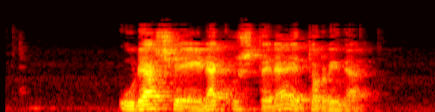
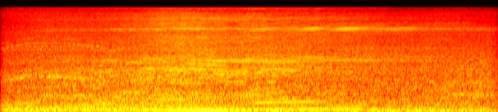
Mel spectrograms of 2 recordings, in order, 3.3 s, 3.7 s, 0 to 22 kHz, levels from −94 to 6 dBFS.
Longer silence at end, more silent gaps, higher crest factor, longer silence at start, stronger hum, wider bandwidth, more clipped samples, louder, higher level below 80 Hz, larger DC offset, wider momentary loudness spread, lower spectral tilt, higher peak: first, 0.5 s vs 0 s; neither; first, 22 dB vs 16 dB; first, 0.9 s vs 0 s; neither; second, 9.2 kHz vs 16 kHz; neither; second, -21 LUFS vs -17 LUFS; second, -54 dBFS vs -26 dBFS; neither; first, 11 LU vs 8 LU; about the same, -3.5 dB/octave vs -3.5 dB/octave; about the same, -2 dBFS vs -2 dBFS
